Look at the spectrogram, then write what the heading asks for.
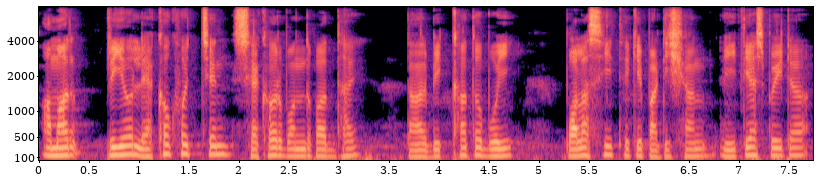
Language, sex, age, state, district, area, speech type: Bengali, male, 45-60, West Bengal, Jhargram, rural, spontaneous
